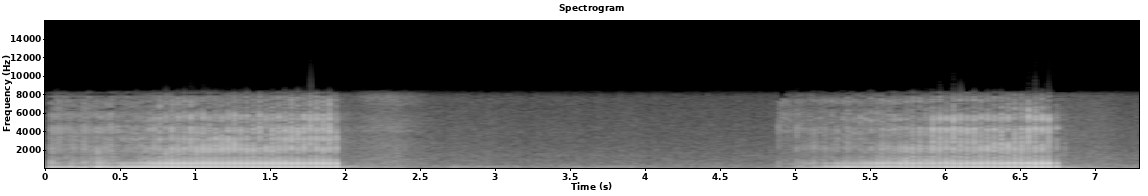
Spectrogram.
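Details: A sleeping bulldog gives two loud, rattling, fluttering snores separated by a quiet out-breath. Typical flat-faced dog snoring.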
